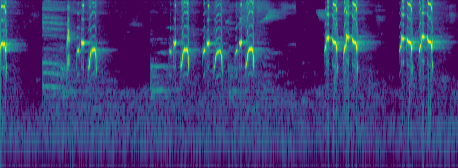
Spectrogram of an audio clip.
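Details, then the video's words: Lively Sooty-headed bulbul calling its companions in a lure recording: varied bright chirps and slurred notes, some doubled or tripled in quick bursts, separated by short pauses, against near silence. "Suara Burung Kutilang Gacor Memanggil Temannya"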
